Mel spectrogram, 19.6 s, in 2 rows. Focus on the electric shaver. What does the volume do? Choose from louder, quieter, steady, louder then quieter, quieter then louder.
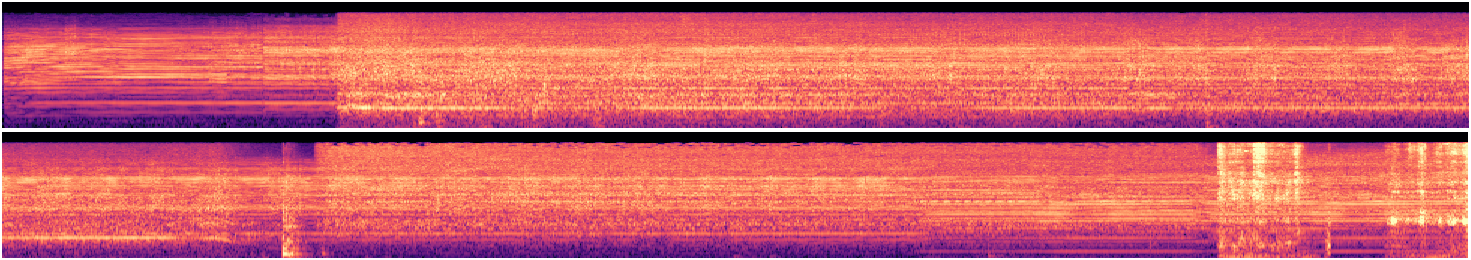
steady.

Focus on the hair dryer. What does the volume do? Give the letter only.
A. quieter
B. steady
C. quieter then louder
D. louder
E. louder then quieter
A.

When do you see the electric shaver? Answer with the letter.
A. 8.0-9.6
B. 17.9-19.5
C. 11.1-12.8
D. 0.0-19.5
D.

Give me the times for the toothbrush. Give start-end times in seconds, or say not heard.
17.9-19.5.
